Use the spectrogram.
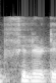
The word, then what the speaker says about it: fillet: फिले या फिलेट। वैसे टी साइलेंट होता है। फिले होता है ये। लेकिन हम फिलेट इसे बोलेंगे। कई लोग फिलेट बोलते हैं, कई लोग फिले बोलते हैं।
